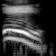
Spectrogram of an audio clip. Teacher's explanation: অর্থাৎ জীব সামনের দিকে এখনো থাকছে ঠোঁটটা প্রসারিত থাকছে এবার উচ্চতা জীব তার সর্বোচ্চ অবস্থান থেকে কিছুটা নিচের দিকে নামছে সেজন্য উচ্চমধ্য আর মুখের ভেতরকার যে পুরোবদ্ধ জায়গাটা অল্প একটু তার মধ্যে স্থান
